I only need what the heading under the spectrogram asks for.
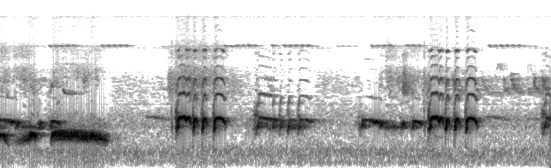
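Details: Local zebra dove lure recording meant to prompt silent doves to call: opens with two low, smooth coos, then clipped trilled phrases of rapid staccato notes, repeated with short pauses.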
